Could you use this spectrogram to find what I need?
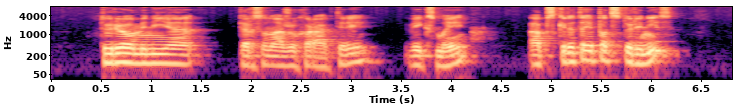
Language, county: Lithuanian, Kaunas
